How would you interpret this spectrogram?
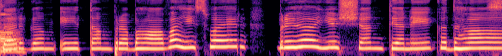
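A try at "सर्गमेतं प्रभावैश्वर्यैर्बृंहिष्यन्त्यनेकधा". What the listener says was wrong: बृहस्यन्ति, बृंहिष्यन्ति, बृंहिष्यन्ति होना, बृंह होना ना, तो ना गलत हुआ, फिर से एक बार बोले।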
